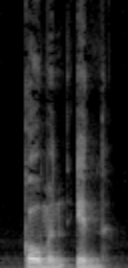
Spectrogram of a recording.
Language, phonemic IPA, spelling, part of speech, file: Dutch, /ˈkomə(n) ˈɪn/, komen in, verb, Nl-komen in.ogg
- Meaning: inflection of inkomen: 1. plural present indicative 2. plural present subjunctive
